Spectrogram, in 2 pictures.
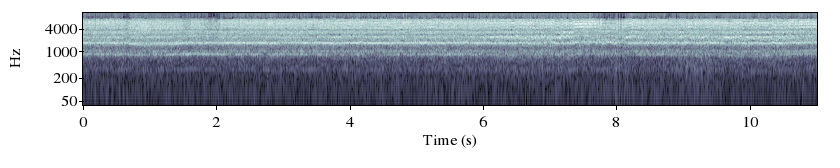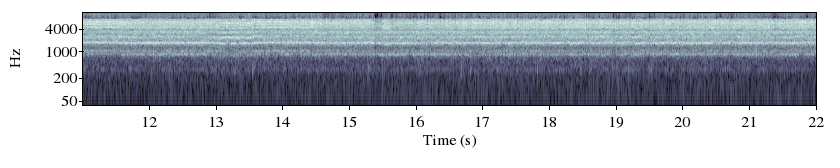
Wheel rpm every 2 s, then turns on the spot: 230, 230, 230, 220, 230, 220, 230, 230, 230, 230, 230.
none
